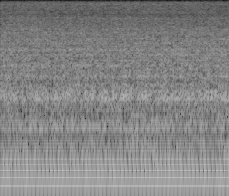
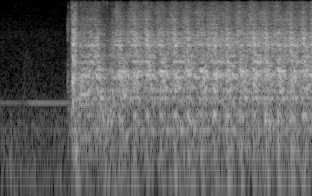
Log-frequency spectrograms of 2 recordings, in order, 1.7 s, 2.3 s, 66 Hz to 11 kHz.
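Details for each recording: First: 1996 or 1993 Buick LeSabre at idle just after start with a large smoke cloud; owner notes a small exhaust leak blowing debris: steady idle with faint ticking puff over the engine note. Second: 1993 or 1996 Buick LeSabre with a fuel leak, fresh battery: cranks about two and a half seconds, catches cleanly and settles into smooth even idle; healthy start.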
